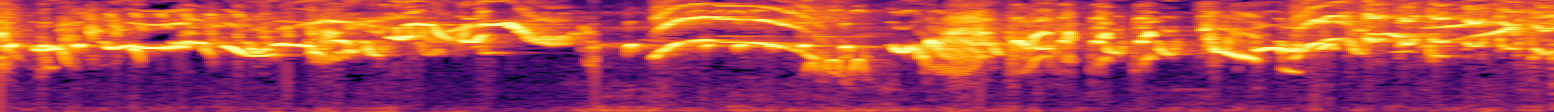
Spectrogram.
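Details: Provocative 'konslet' fighting song of an Oriental magpie-robin for simulated contests: harsh squawky phrases and rich arching whistles in energetic bursts, with a short pause after two seconds.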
